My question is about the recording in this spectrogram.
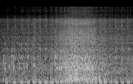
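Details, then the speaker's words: Honda Vario 125 scooter that had died when throttled, after fuel pump fix raising pressure from 20 to 42 PSI: even idle and a clean throttle blip with no stumbling; normal idle. "jadi sudah tidak ada brebet tekanan sudah berada di 42 PSI"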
